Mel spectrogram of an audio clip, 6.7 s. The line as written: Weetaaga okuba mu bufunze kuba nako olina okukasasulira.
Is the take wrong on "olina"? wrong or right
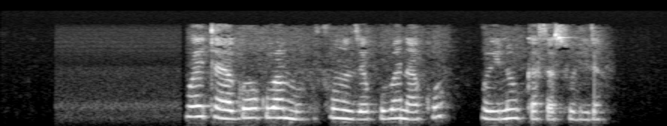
right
